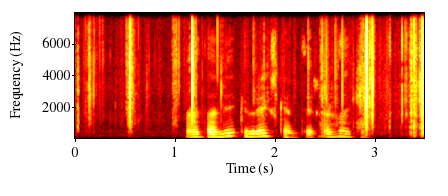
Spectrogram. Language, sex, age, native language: Icelandic, female, 60-69, Icelandic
